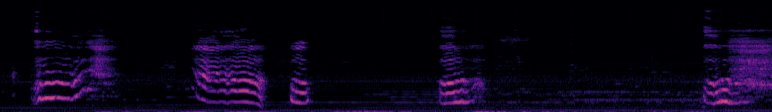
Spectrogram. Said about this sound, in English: Whimpering noises in the background.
